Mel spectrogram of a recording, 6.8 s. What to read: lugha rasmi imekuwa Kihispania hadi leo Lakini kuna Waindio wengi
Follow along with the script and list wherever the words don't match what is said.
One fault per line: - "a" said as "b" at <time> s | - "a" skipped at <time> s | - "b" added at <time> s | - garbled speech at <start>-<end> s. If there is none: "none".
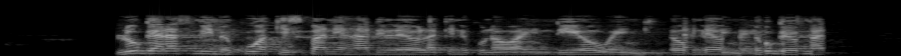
- garbled speech at 5.0-6.2 s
